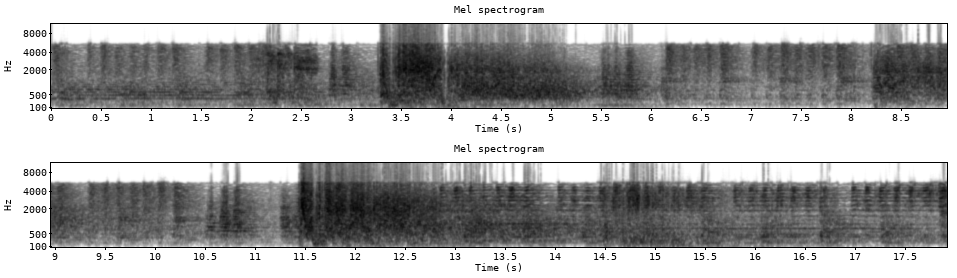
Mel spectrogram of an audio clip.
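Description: Artillery firing in Vietnam, heavy booming blasts erupting loudly at intervals, with two especially powerful shots followed by long rumbling decay and continuous battlefield roar between them.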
